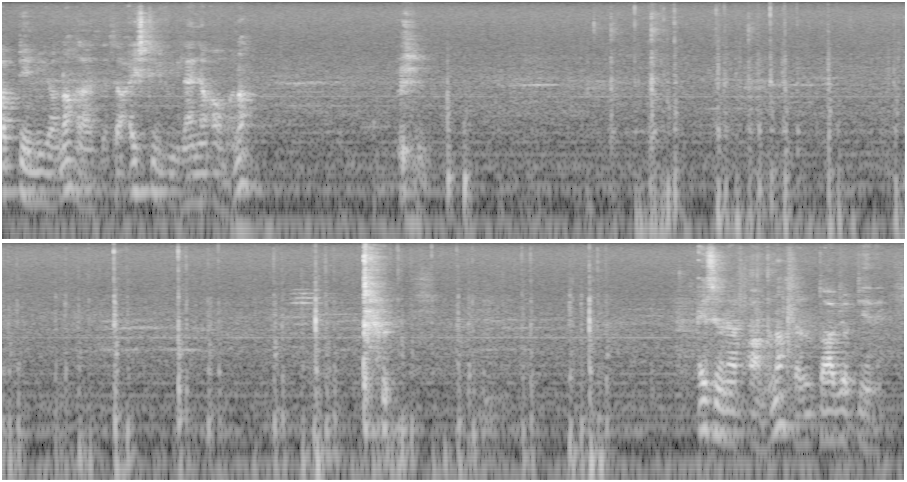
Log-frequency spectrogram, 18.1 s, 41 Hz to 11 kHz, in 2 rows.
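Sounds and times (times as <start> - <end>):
keyboard key clicks: 5.9 - 12.4.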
